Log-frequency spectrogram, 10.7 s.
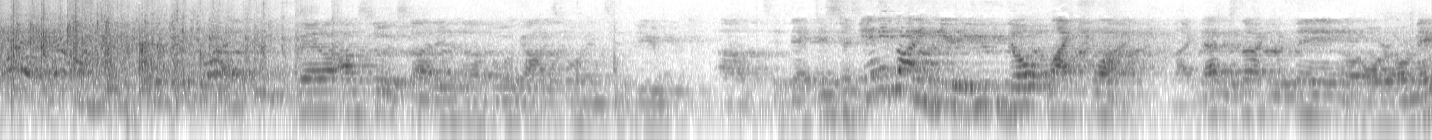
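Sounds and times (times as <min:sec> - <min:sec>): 
people cheering: 0:00.0 - 0:02.5
crowd clapping: 0:00.0 - 0:02.8
speech: 0:02.4 - 0:10.7.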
